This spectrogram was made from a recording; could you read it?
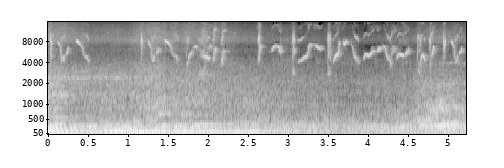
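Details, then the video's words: Ruby-cheeked sunbird chattering: bursts of thin, high, wavering chirps and twitters, grouped in quick phrases over a strong low rumbling background noise. "Kolibri Wulung Gacor Latah Gampang Bunyi"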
